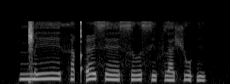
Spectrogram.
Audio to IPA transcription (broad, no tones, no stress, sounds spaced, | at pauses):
ŋ͡ǁ eː θ ɪ qʼ i s ɛː s ɤ s ɪ f l a ʃ o ʔ ɪ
